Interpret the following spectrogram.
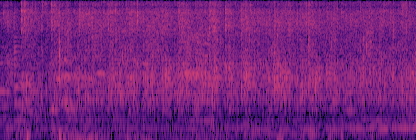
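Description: Near silence after the music stops: faint room tone with a few soft knocks.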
